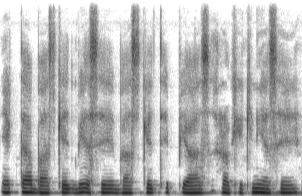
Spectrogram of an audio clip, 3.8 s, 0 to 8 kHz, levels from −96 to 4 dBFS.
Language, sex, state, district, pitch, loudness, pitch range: Nagamese, female, Nagaland, Kohima, 155 Hz, -16 LUFS, 150-160 Hz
